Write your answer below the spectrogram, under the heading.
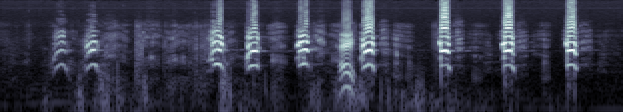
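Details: Terrier giving loud, shrill barks in quick succession, some doubled, about one and a half per second, with a person's voice briefly in the background.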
